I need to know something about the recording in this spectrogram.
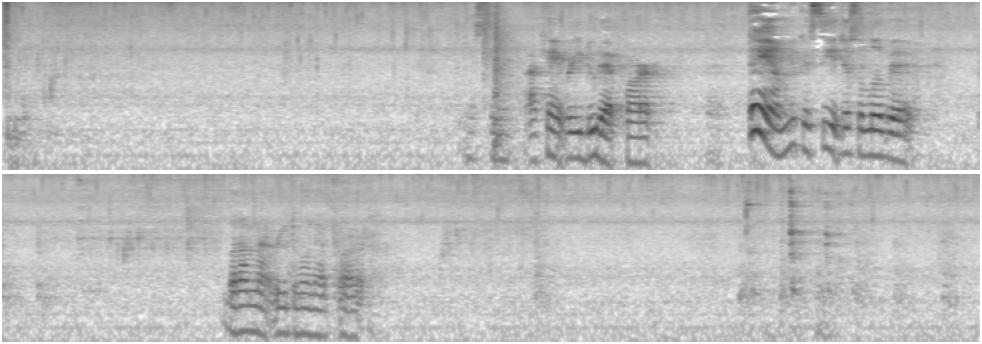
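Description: Water bubbles at a rolling boil in a pot.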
